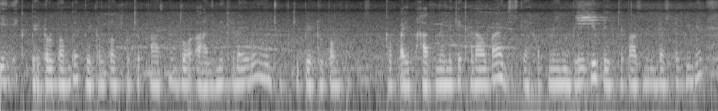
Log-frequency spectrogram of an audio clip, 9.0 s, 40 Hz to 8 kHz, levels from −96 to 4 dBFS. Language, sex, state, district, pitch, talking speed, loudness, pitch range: Hindi, male, Chhattisgarh, Rajnandgaon, 150 Hz, 260 wpm, -22 LUFS, 145-155 Hz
